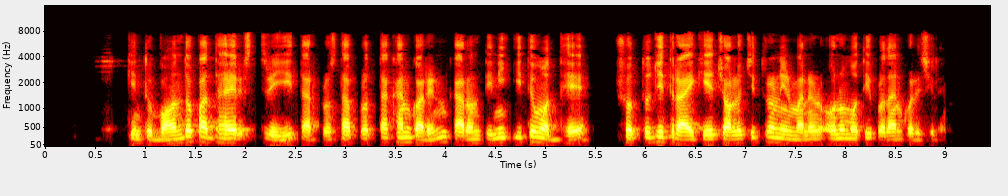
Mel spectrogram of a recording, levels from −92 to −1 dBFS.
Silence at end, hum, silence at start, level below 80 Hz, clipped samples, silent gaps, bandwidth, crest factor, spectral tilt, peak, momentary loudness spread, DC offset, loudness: 0.55 s; none; 0.85 s; -62 dBFS; under 0.1%; 5.62-5.66 s; 8 kHz; 18 dB; -3.5 dB/octave; -2 dBFS; 9 LU; under 0.1%; -19 LUFS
